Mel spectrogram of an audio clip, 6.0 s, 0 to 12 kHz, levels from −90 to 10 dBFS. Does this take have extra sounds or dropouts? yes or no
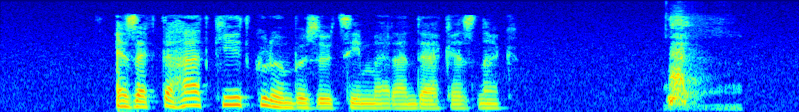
yes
